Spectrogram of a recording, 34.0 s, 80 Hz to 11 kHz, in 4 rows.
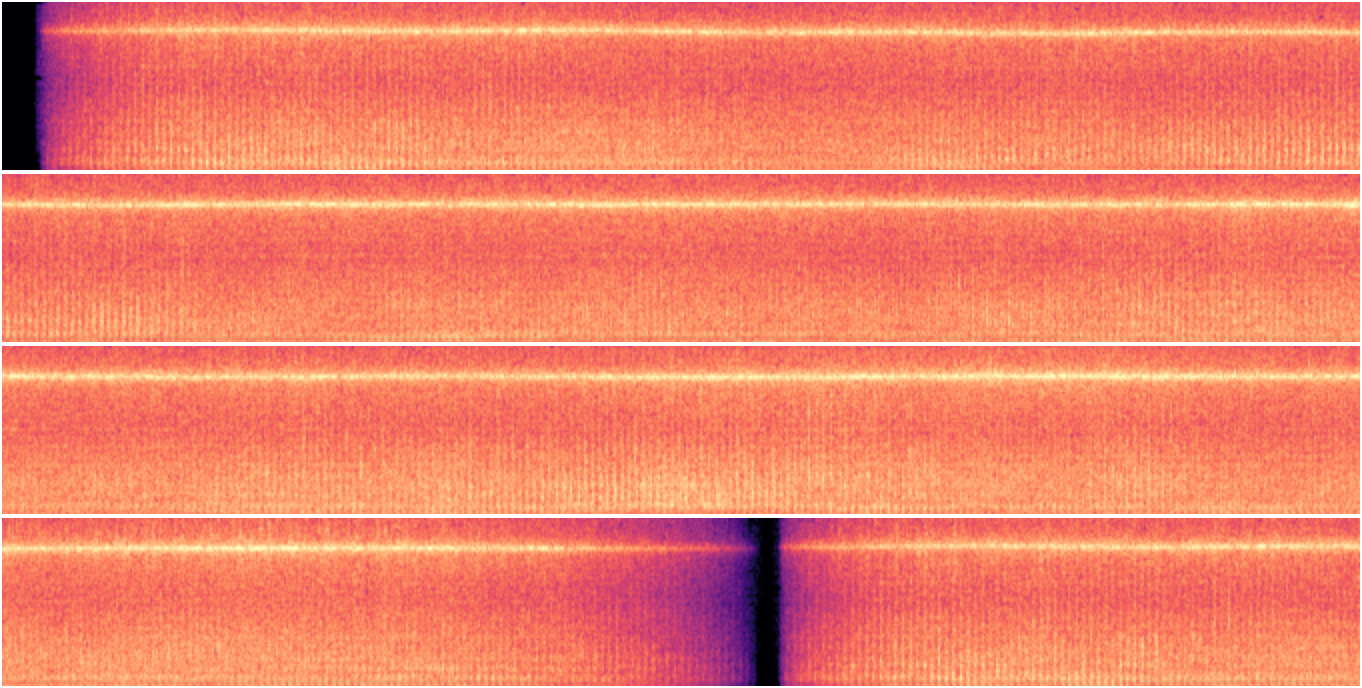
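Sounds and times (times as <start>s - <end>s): helicopter rotor beating: 0.3s - 33.9s.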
